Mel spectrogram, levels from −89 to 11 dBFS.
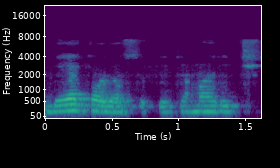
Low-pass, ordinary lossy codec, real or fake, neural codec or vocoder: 7.2 kHz; AAC, 48 kbps; real; none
